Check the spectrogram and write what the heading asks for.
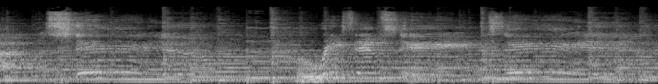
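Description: Live acoustic rock band: two acoustic guitars strumming steady chords, with a man's voice singing long held notes over them about a second in, around three seconds in and again near the end.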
